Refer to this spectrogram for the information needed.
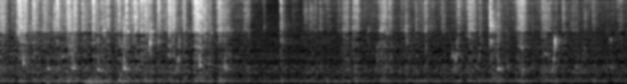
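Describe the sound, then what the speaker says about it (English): A spoon mixes a sauce with a teaspoon of cornstarch in a bowl, giving quiet, quick rhythmic clinks and scrapes against the bowl, busiest at first and then lighter, with no speech. "and I'm going to mix it up"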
